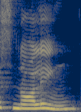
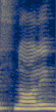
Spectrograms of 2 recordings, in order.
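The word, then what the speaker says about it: snarling: He should be स्नॉलिंग, यहाँ पर are silent है, he should be स्नॉलिंग around houses at the jungle as bearing his white fangs, his cause terrorizing the village.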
